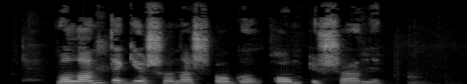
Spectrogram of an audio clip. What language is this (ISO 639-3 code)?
chm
